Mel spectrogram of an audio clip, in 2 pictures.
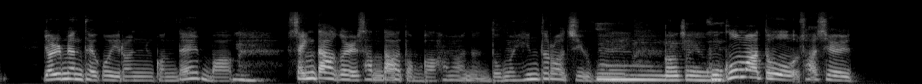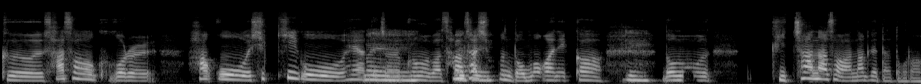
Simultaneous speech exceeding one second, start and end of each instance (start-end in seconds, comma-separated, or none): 12.8-14.2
